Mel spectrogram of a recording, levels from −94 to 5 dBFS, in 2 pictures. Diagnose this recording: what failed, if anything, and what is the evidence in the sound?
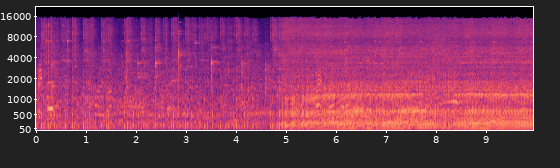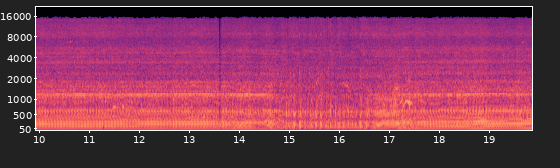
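Lost LE Audio frames on the Bluetooth link: the LC3 decoder filled 7.5 to 22.5 ms gaps at 1.98, 9.32, 11.28, 14.77 and 17.41 s with brief noisy smears of reused spectrum.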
